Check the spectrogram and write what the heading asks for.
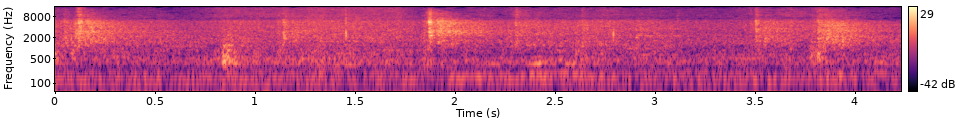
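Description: Ice hockey play: skate blades scraping the ice and sticks striking the puck, about five sharp scrapes and clacks over a steady rink background.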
